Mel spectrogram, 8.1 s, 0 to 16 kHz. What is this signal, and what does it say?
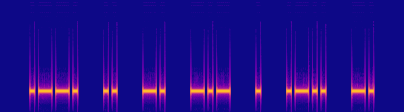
Morse code, heard as a keyed tone, about 14 wpm, spaced as for 10 wpm, 700 Hz. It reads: PINKELN
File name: Morsekurs / Witze / Witz 11. September 2018, 50 F70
